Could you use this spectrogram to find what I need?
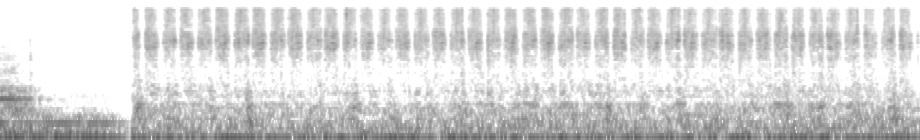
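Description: A small metal part scratches rapidly back and forth on sandpaper.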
